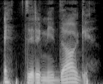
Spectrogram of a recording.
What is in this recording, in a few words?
"Ettermiddag", Norwegian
